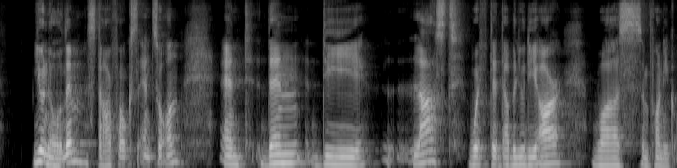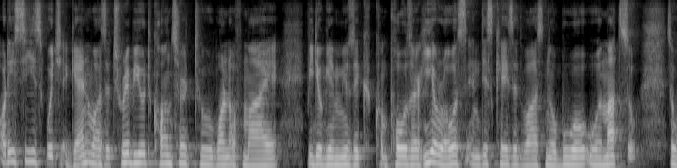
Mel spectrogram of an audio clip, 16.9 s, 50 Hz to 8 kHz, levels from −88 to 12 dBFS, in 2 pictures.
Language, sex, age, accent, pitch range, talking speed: English, male, 30-49, German, 125-145 Hz, 145 wpm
